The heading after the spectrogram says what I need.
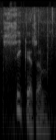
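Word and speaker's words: Sikhism: Sikism pronounced sikism.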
